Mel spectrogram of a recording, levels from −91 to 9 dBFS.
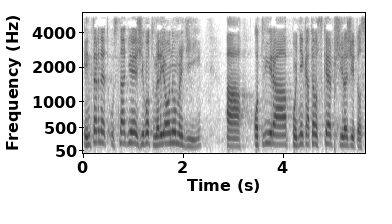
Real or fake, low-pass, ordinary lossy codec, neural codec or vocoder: fake; 5.4 kHz; none; codec, 16 kHz in and 24 kHz out, 1 kbps, XY-Tokenizer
